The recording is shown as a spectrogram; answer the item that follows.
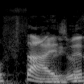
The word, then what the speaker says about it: Theismann: And he's like, you know, I'm going to go Joe Theismann. And it rhymes with Heisman, and he's still known as Joe Theismann.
